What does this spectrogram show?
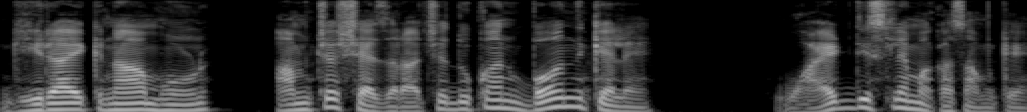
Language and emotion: Goan Konkani, sad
